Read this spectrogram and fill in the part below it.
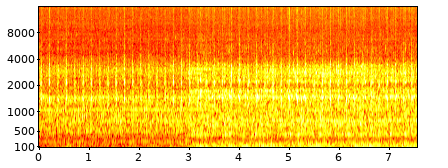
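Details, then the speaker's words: First-generation Hyundai Accent converted to a carburetor, idling: a loud, steady tapping knock about three per second, present cold and hot. It began 1,500 km after an overhaul (new pistons, new hydraulic lifters, Liqui Moly oil; piston group rechecked fine). A valve is suspected; unresolved for 10 months. "Сейчас послушаем, что-то стучит. Видимо, клапана."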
